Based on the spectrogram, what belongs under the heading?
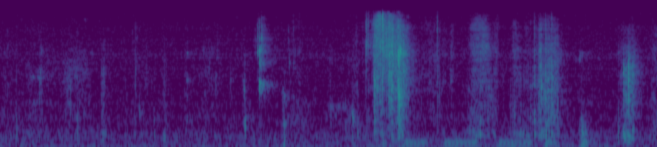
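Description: A person chewing a bite of pizza with a crisp crust: faint crunches, the loudest about four seconds in.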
